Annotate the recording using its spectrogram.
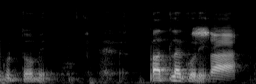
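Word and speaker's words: ث: সা সা শক্ত হবে না, সা।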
